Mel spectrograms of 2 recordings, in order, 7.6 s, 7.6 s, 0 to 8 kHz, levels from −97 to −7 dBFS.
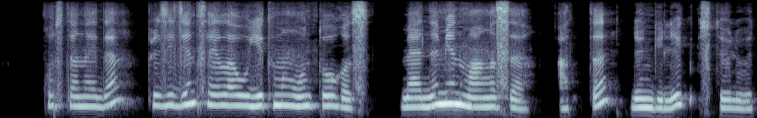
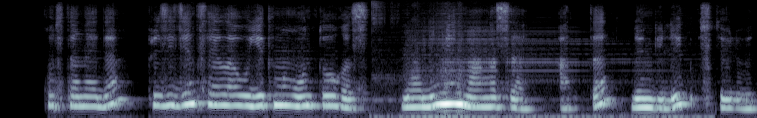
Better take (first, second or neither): first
